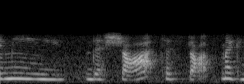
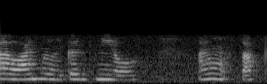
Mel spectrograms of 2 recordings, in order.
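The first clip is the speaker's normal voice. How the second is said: ordinary delivery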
